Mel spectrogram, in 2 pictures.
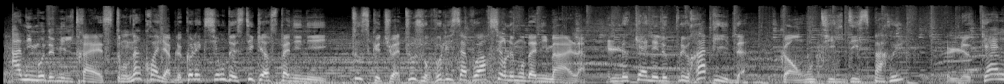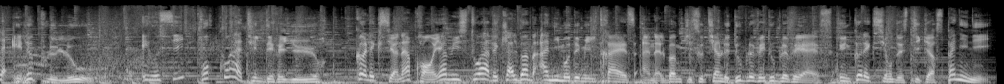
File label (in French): pechu enthousiaste, voix off jeunesse; PANINI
